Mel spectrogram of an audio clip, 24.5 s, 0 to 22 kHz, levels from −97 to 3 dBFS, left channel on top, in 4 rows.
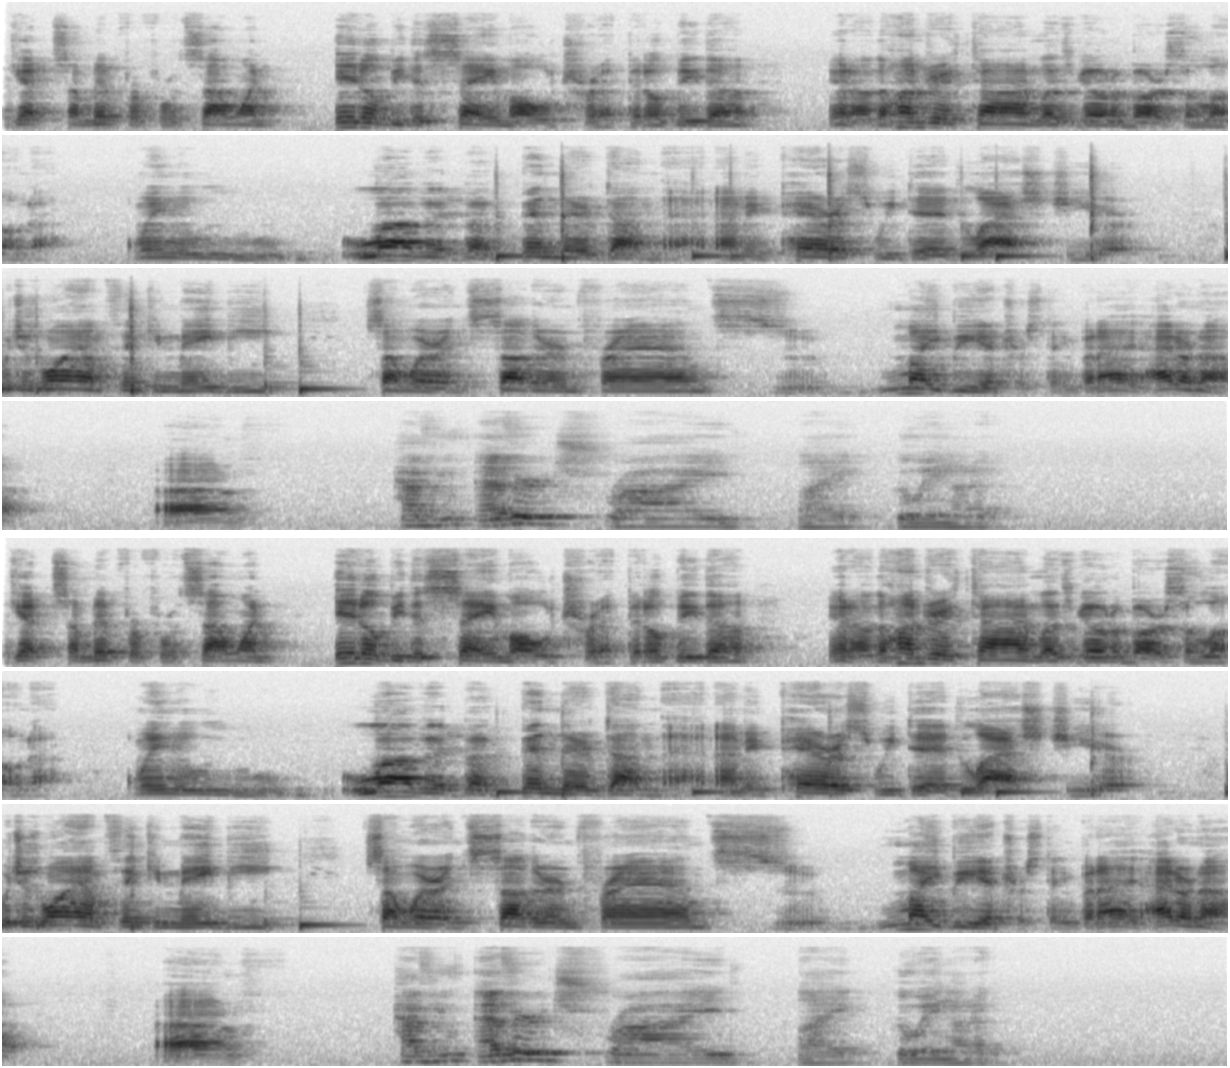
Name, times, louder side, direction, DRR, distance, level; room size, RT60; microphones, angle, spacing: voice 1, 0.0-1.4 1.7-3.8 4.1-6.4 6.8-7.5 7.8-11.8 12.2-13.6 14.1-16.4 16.6-18.5 19.2-19.6, right 2 dB, 35° right, 1.0 m, -21 dB
sound 1, 8.6-9.0 9.6-9.9 10.3-10.4 10.9-11.6 12.2-13.0 13.4-14.0, left 2 dB, 55° left, 0.6 m, -29 dB
voice 2, 20.3-22.0 22.4-23.4, right 1 dB, 85° right, 4.0 m, -30 dB
17.0 x 6.6 x 4.8 m
head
